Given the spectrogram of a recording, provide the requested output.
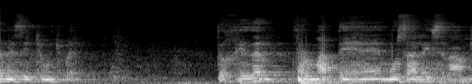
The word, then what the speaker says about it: خضر: موجود ہے کہ حضرت خضر نے موسیٰ علیہ السلام کو یہ کہا. یہ خضر جو اصل میں خضر لفظ ہے, خضر, لیکن خضر بھی تلفظ درست ہے, یہ غلط نہیں ہے.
